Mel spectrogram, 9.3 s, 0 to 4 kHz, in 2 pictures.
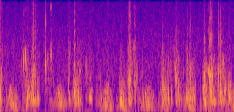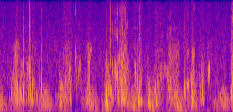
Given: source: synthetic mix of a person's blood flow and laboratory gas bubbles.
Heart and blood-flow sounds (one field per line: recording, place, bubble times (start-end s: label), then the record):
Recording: Doppler ultrasound of blood flow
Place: precordium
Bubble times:
0.00-0.05 s: bubbles
0.42-0.57 s: bubbles
0.59-0.80 s: bubbles
0.88-1.05 s: bubbles
1.35-1.42 s: bubbles
1.46-1.66 s: bubbles
1.69-1.85 s: bubbles
2.12-2.19 s: bubbles
2.40-2.43 s: bubbles
2.53-2.75 s: bubbles
3.22-3.65 s: bubbles
3.70-3.92 s: bubbles
4.04-4.67 s: bubbles
4.87-5.54 s: bubbles
5.92-6.12 s: bubbles
6.16-6.30 s: bubbles
6.40-6.51 s: bubbles
6.80-7.29 s: bubbles
7.34-7.54 s: bubbles
7.74-8.25 s: bubbles
8.33-8.57 s: bubbles
8.64-8.77 s: bubbles
8.80-8.89 s: bubbles
9.27-9.35 s: bubbles
From the record:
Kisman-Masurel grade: 242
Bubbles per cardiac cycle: several, 3 to 8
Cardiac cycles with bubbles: 100%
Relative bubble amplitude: moderate (0.250 to 0.450)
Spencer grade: 3 (all of the cardiac periods contain showers or single bubble signals, but not dominating or overriding the cardiac motion signals)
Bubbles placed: anywhere in the cardiac cycle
